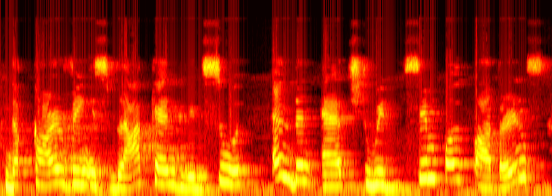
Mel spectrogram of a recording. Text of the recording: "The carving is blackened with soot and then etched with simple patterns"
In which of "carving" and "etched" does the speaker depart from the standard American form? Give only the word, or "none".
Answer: none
